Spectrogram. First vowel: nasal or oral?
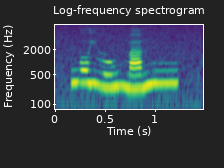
oral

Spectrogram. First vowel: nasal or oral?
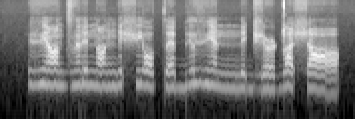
nasal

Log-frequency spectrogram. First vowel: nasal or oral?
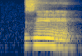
nasal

